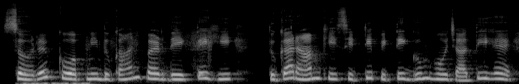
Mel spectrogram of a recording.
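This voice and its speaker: A woman narrates a cartoon story in a plain, even way. Her voice is high but dark and mellow. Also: a little slow.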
